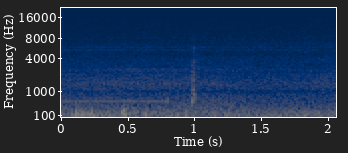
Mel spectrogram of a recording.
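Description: Wind buffeting the microphone, with a faint steady tone that stops a little under a second in, and a single click just after.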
